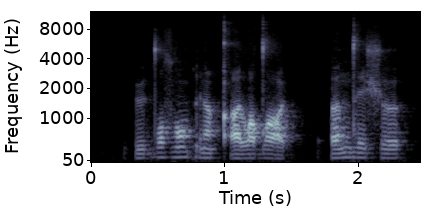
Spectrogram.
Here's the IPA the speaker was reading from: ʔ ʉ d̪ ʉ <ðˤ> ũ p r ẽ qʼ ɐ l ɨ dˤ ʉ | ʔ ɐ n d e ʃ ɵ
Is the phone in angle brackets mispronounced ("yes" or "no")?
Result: yes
